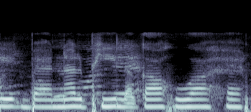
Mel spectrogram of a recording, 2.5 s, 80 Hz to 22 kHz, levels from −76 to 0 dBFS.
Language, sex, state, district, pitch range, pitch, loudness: Hindi, female, Uttar Pradesh, Lucknow, 220-230 Hz, 225 Hz, -14 LUFS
